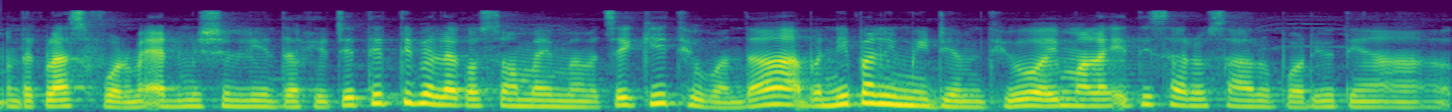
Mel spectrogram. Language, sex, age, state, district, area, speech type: Nepali, female, 30-45, West Bengal, Kalimpong, rural, spontaneous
